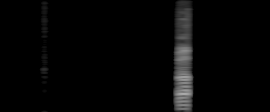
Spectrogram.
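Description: Near silence, broken once, about a second and a half in, by a very short clipped blip of a man's voice.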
